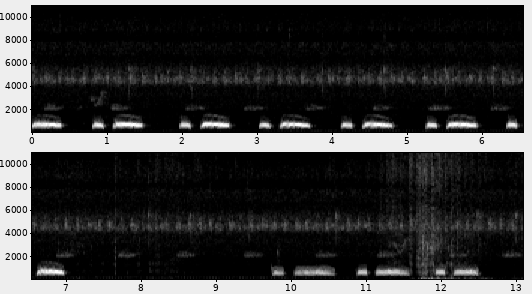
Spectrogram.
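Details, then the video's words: Spotted dove from Kon Tum, Vietnam, giving a good 'thổ' style coo before a female interrupts: paired short-then-long mellow coos repeated about once a second, a pause mid-clip, then more coos and a brief thump near the end over a steady high insect hum. "Thổ Âm Tốt, đang gù ngon thì mái phá đám"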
